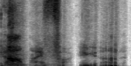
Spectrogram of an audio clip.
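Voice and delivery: breathless whispered groan; whispered craving. Retold or imitated. Driving past fast food places, whispering in longing.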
